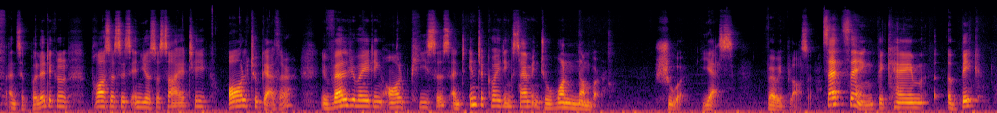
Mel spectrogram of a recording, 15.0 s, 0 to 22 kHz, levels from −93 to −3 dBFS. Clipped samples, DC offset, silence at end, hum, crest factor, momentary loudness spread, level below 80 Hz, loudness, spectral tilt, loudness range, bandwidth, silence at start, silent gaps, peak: under 0.1%; under 0.1%; 0 s; none; 26 dB; 14 LU; -54 dBFS; -28 LUFS; -4 dB/octave; 5 LU; 16.5 kHz; 0 s; none; -4 dBFS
